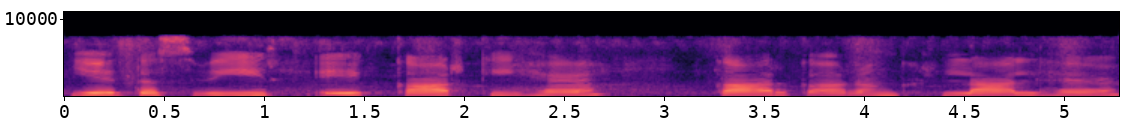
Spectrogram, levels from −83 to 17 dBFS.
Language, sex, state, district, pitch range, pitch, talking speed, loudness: Hindi, female, Haryana, Jhajjar, 225-250 Hz, 240 Hz, 125 wpm, -17 LUFS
